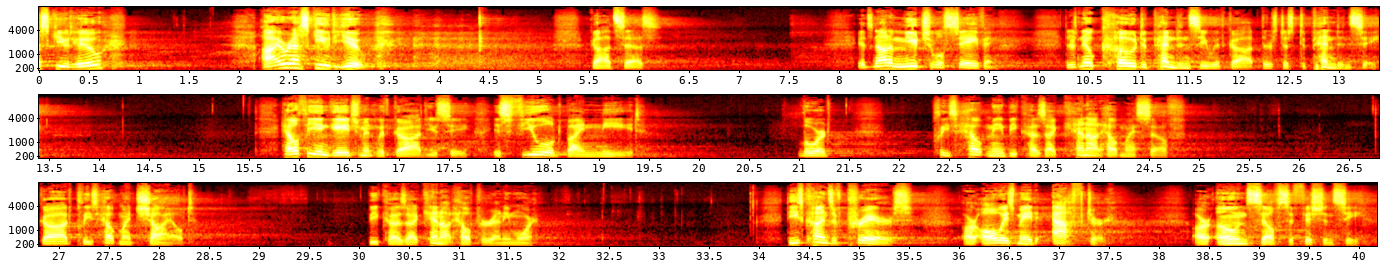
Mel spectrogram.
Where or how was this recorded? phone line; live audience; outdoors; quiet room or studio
live audience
